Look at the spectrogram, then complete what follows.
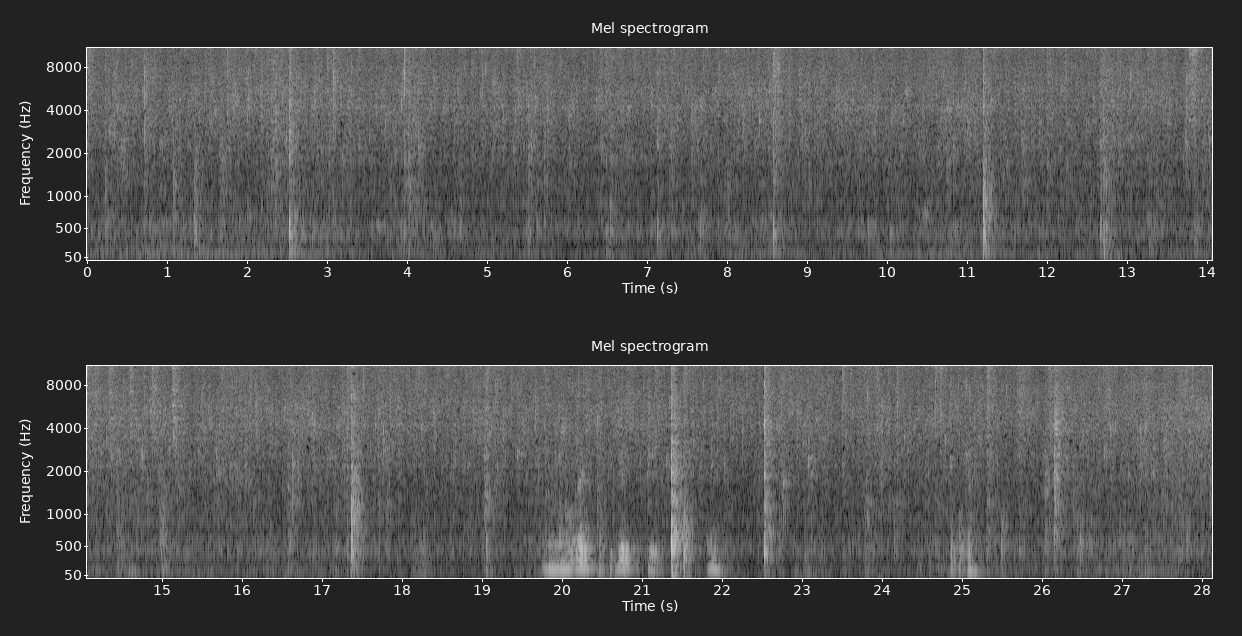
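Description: Pieces of milkfish (bangus) frying in a pan: a steady sizzling hiss with scattered crackles and pops.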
